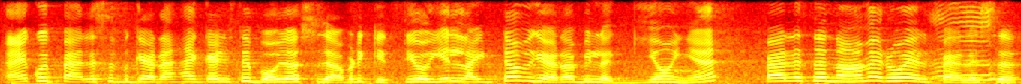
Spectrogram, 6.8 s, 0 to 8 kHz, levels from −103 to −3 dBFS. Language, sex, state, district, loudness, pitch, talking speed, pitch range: Punjabi, female, Punjab, Pathankot, -14 LUFS, 280 Hz, 210 wpm, 255-315 Hz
